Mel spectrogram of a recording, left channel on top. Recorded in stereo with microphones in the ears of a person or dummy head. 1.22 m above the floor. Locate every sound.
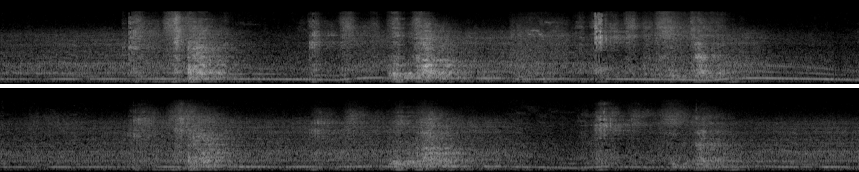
1.2 s chopping: 55° left (ahead or behind), 6.5 m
